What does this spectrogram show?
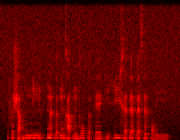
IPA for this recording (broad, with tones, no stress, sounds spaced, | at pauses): f ə˨ ʃ a˨ b i˦˨ m i˦ ɲ i˨˦ kʷ ɛ̃˦˨ ɓ ə˦ ɗ ũ˧ ɣ a˧ ɓ ũ˧ d o˦˨ ɓ ə˨ h eː˧ k i˨˦ h iː˦ ɣ ɛ˧ ɗ ɛ˦ ɓ ɛ˦ s ɛ̃˦ h ɔ˨ ɾ iː˨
